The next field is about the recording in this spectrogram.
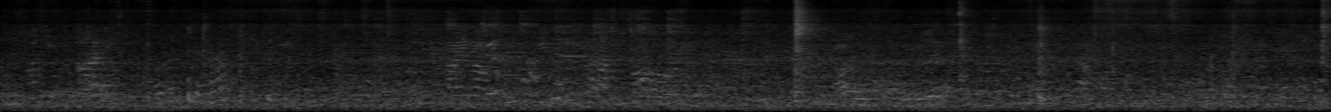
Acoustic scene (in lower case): crowded indoor space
